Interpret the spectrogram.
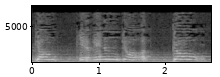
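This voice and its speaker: A woman's voice: extremely high pitch, steady tone, drawn-out words, creaky, music in the background, full character voice. A woman playing a brave, stubborn captive wife, intense and defiant, in old-time radio thriller style. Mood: desperate defiance. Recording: dull, hissy old radio recording.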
